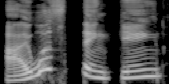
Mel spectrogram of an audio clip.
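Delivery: slow coaxing "I was thinking" with a rising end; daughter's coy reply. Retold or imitated. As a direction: drag it out sweetly to set up a request. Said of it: "Oh, well".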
